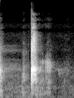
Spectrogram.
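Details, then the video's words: Minka, a female bulldog in a tantrum over her new shirt, lets out one sudden loud harsh bark with a brief growly tail in a small room. ""Minka the Bulldog" throwing a temper tantrum"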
